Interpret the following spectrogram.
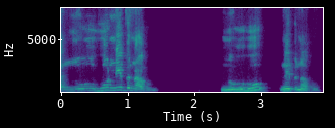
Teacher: اگلی مثال دیکھیے، نوح اور ابنہ، تو اس میں کیا ہو رہا ہے، نوح یعنی جو 2 پیش ہیں اس میں سے ایک رہنے دی یہاں اور دوسری پیش کی بجائے چھوٹی نون ڈالی اور اس کے نیچے زیر لگ گئی، تو یہ اب نون آگے ابنہ کے ساتھ ملائیں گے تو حمزۃ الوصل گر جائے گا اور نون کا با میں ادغام ہوگا، تو کیا بنے گا، نوح نبنہ، نوح نبنہ۔ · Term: نون کتنی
